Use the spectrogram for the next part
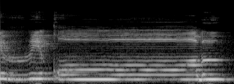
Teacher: با قلقلہ مشدد ہے تو خوب جماؤ کے ساتھ ادا ہوگا۔ قاف مستعلیہ میں سے ہے، موٹا پڑھیں گے، منہ آواز کو کھول کر۔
